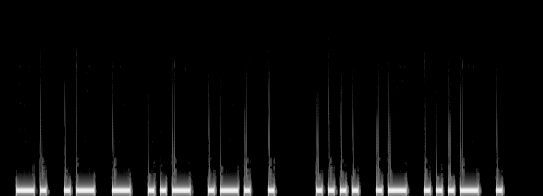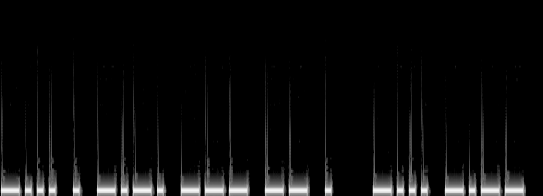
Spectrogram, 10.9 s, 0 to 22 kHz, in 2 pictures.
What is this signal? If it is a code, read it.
Morse code, heard as a keyed tone, about 21 wpm, 700 Hz. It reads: NATURE HAVE BECOME BY
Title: Pangram Challenge v2 - 20wpm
